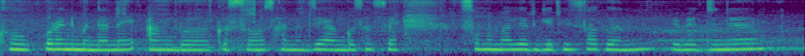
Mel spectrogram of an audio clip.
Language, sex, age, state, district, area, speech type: Bodo, female, 18-30, Assam, Chirang, urban, spontaneous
